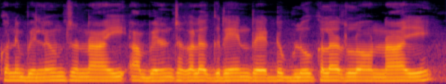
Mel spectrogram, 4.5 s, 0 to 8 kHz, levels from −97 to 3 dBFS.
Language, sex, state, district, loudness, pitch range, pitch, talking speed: Telugu, male, Telangana, Mahabubabad, -14 LUFS, 130-135 Hz, 130 Hz, 150 wpm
